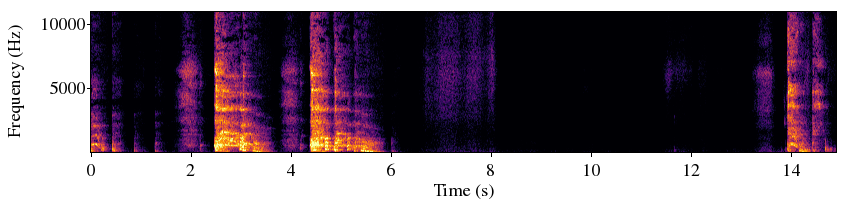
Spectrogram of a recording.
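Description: Several harsh coughs in bursts, then breathing and a pause before more coughing; repeated coughing.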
